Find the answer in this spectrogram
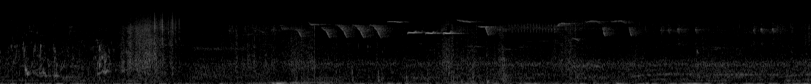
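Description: A songbird singing quick falling high notes and a held note, with a brief soft swish about a second and a half in.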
